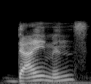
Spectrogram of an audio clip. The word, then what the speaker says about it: diamonds: Right here, in this word, okay, diamonds, the I and the A there at the beginning aren't pronounced separately, saying diamonds. So we don't say that, we say diamonds.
